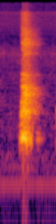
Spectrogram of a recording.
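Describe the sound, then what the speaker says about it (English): A hound dog gives a single sharp, close bark indoors, reacting to someone passing the window, with the start of another bark cutting in at the very end. "you're going to hear a dog bark in the background."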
